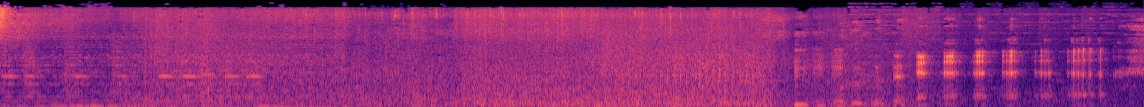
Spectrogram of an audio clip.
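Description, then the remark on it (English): A thunderstorm with steady, hissing rain, gusting wind and low rumbling thunder fills the first six seconds, then fades as a person starts talking. “Manfred, activate the delightfully inclement weather machine.”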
